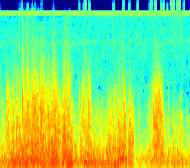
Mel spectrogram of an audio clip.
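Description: Strong gusts buffet a microphone outdoors on a windy day where an RC plane is about to fly, a loud rumbling roar that swells and eases in uneven waves with no talking.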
